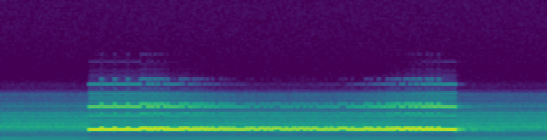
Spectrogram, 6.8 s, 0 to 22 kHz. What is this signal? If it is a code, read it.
RTTY (45.45 baud, 170 Hz shift), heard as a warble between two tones, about 1850 Hz centre, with fading and a steady whistle near 370 Hz. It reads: ZS4Z TU M5GKZ CQ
